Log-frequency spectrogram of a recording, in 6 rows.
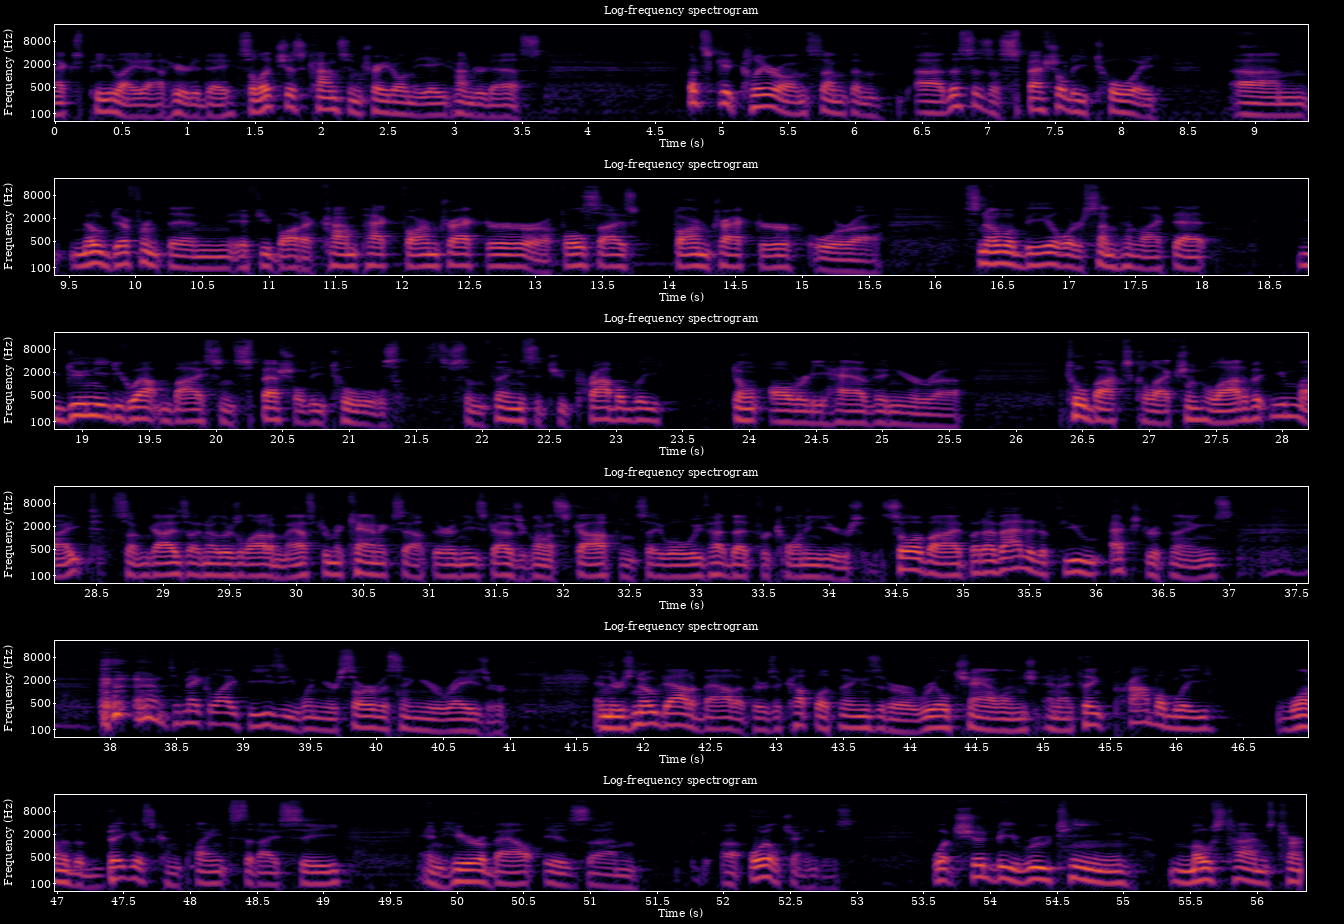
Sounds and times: Speech: 0.0 - 3.8, 4.8 - 18.2, 18.8 - 25.7, 26.4 - 37.1, 38.0 - 41.1, 41.7 - 49.2, 49.8 - 56.3.

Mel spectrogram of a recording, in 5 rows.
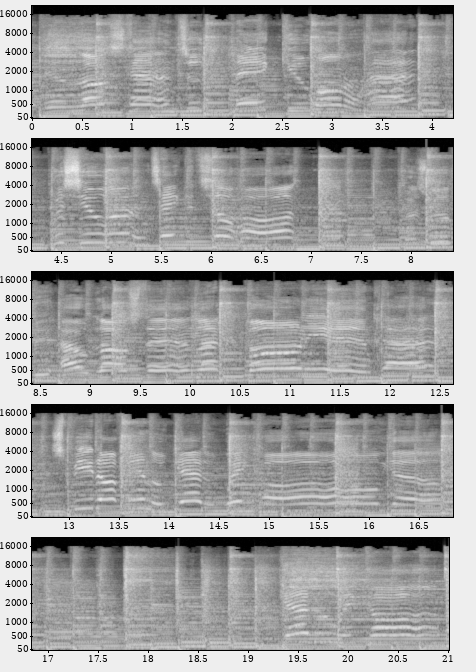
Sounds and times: Music: 0.0 - 21.0.

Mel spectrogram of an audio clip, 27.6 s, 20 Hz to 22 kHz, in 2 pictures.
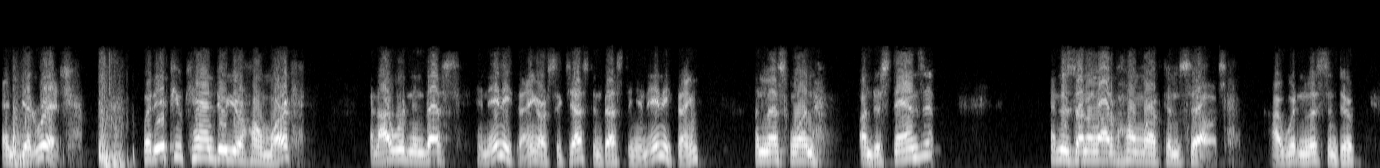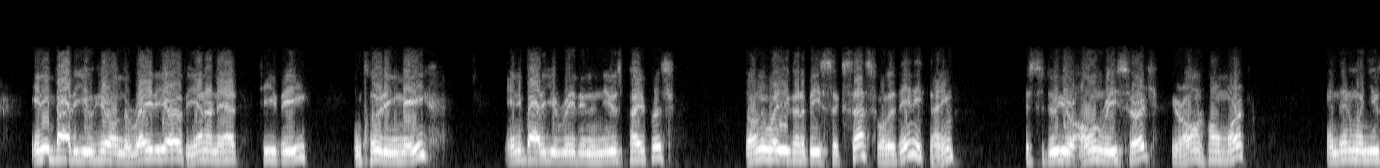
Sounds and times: Speech: 0.0 - 3.1, 3.7 - 9.4, 10.5 - 20.6, 21.2 - 23.4, 24.0 - 26.4, 27.0 - 27.6.

